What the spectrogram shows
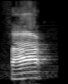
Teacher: উপরের দাঁতের আঘাত নিচের ঠোঁটের পেটে লাগবে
